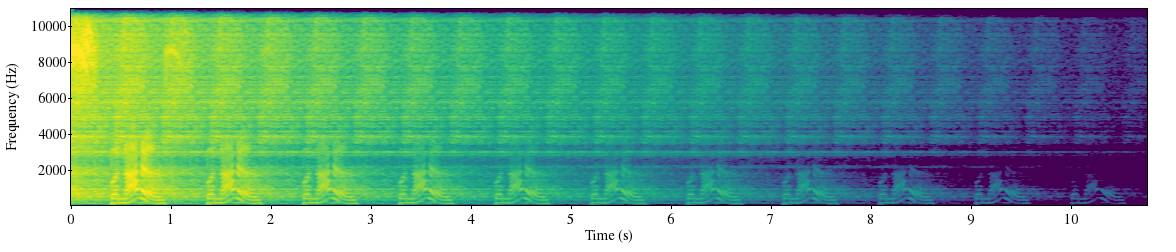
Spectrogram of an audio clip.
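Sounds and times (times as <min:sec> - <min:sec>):
Bhojpuri Birha style DJ remix song: 0:00.0 - 0:03.8.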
